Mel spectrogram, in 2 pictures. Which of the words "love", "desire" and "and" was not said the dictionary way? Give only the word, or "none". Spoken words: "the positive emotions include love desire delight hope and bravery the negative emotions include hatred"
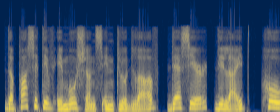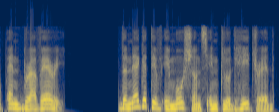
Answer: desire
